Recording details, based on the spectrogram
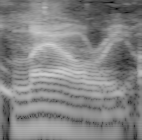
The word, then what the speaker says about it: Lowry: Lowry, I would say. – Lowry? It's how you pronounce it. It's not how it's spelt, but this one's a good one.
